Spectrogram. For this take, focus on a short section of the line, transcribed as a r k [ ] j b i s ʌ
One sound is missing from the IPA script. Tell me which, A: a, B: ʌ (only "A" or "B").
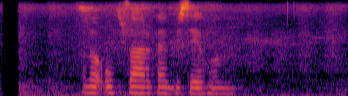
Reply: A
